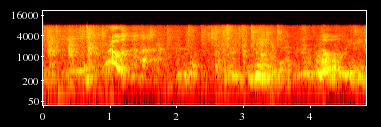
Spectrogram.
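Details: Wheaten greeting from a pack of five Soft Coated Wheaten Terriers: short swooping whimpers and yips that rise and fall, coming in bursts around one and four seconds, overlapping with people talking.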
